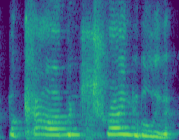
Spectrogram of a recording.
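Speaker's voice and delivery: high, fast whiny protest from a listener; mock the frustrated believer pleading his case; doubting listener. Preacher voicing a listener who keeps trying, high and quick.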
